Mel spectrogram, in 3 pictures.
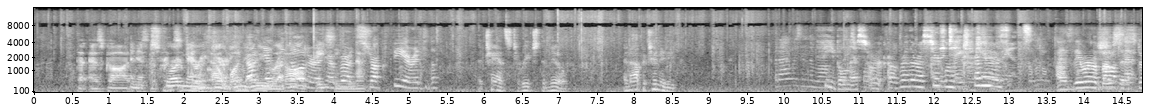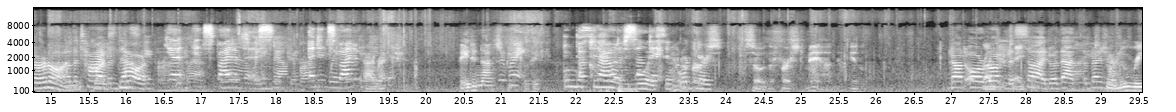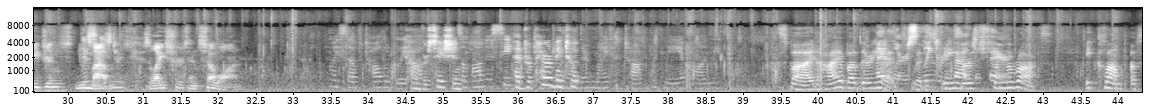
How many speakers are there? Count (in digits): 10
